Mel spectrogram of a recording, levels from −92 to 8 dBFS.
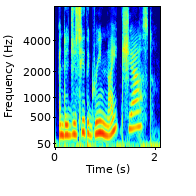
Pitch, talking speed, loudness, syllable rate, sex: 215 Hz, 255 wpm, -16 LUFS, 5.7 syllables/s, female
